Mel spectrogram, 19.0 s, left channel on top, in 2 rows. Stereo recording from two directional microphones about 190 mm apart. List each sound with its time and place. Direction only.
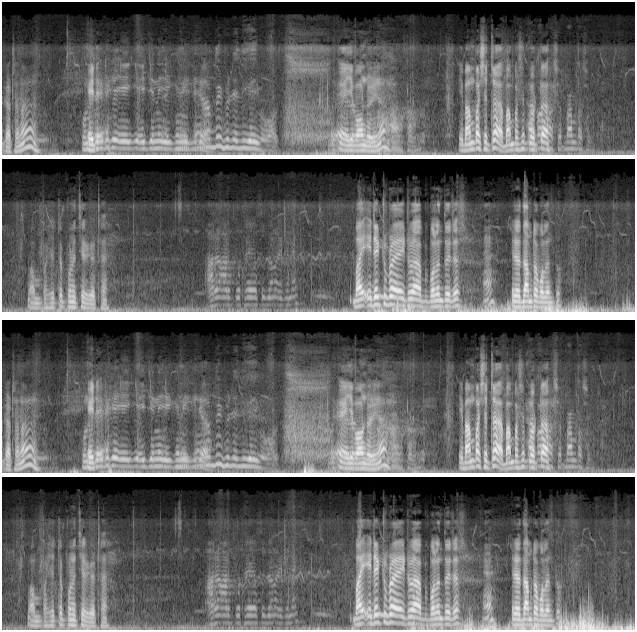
0.0 s a man's voice: 15° left (ahead or behind); by 4.1 s 40° left (ahead or behind)
4.2 s speech: 10° left (ahead or behind)
8.2 s speech: centre (ahead or behind)
9.8 s speech: 10° left (ahead or behind)
12.5 s speech: 5° right (ahead or behind)
14.8 s a man's voice: 45° left (ahead or behind)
